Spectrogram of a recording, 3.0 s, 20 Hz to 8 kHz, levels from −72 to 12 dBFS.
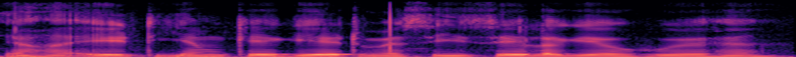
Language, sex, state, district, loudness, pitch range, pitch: Hindi, male, Jharkhand, Ranchi, -16 LUFS, 125-140 Hz, 135 Hz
